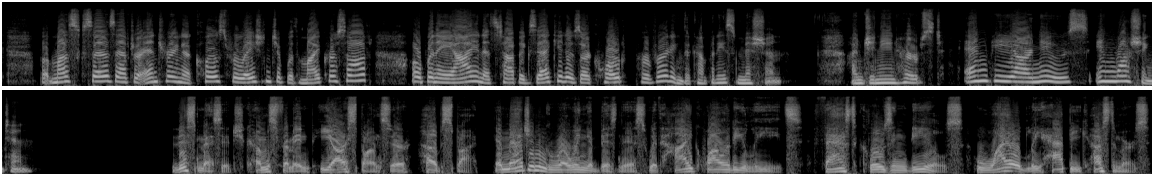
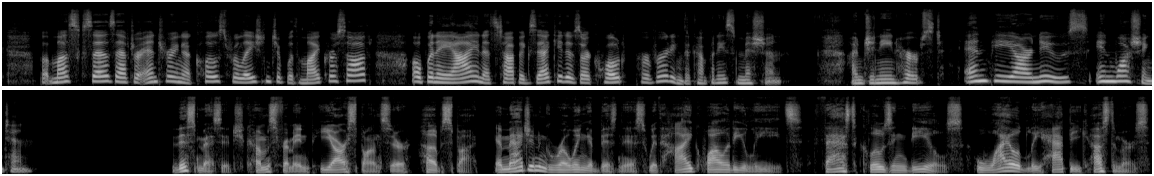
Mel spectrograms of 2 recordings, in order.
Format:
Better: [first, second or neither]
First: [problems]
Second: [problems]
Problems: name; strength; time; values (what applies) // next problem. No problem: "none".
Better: second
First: distortion; heavy; 17% of the sound clipped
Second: none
